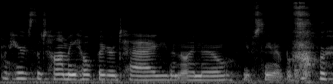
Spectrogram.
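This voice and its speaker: A woman speaks with an American accent. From North Carolina. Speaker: part-time clothing reseller. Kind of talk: casual talk to camera, thrift haul.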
